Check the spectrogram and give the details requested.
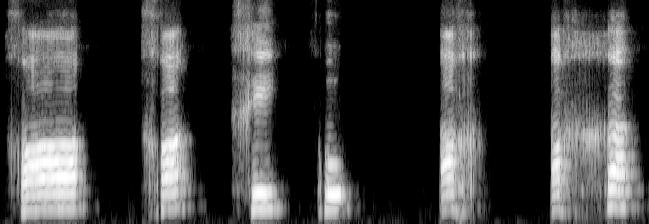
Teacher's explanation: جب ہم زبان کی جڑ کو اوپر کے تالو کی طرف اٹھائیں گے تو یہ حرف خود بخود موٹا پڑا جائے گا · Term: حروف مستعلیہ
